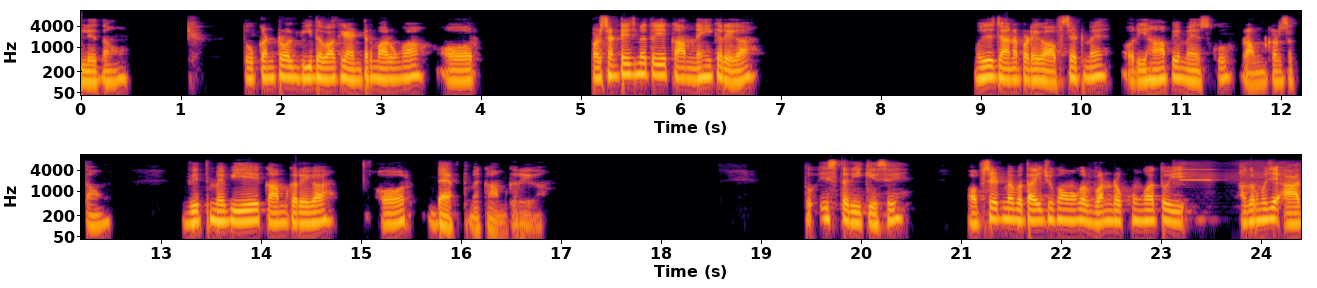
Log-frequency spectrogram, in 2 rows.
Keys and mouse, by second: 2.4 ctrl+b, 4.3-6.8 drag, 7.2-8.5 drag, 8.9 click, 10.3-11.8 drag, 12.4 click, 13.7 click, 15.1 click, 16.6-20.0 drag, 20.6 click, 21.9-24.4 drag.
